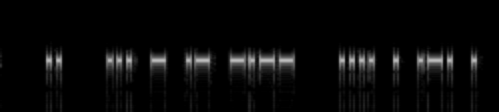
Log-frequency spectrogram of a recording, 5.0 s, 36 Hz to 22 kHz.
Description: Morse code, heard as a keyed tone, about 25 wpm, spaced as for 22 wpm, 700 Hz. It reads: I STAY HERE
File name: Pinocchio / Pinocchio ch4 18 25 ik1hge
